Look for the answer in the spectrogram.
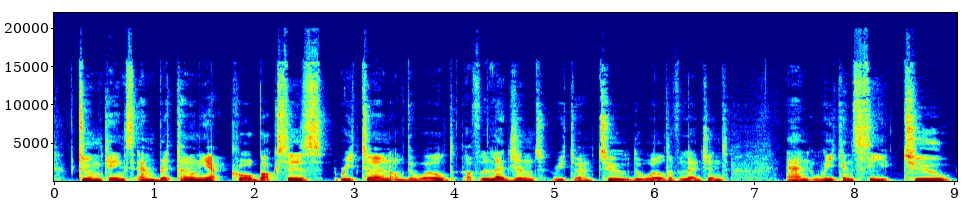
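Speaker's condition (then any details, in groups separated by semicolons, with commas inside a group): No condition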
